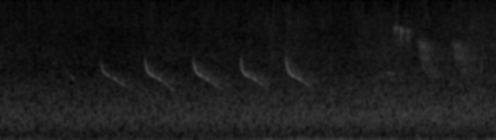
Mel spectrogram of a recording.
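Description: Faint bird song: a run of about six falling whistled notes, evenly spaced about half a second apart, then a couple of fainter ones near the end, over a low steady background rumble.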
